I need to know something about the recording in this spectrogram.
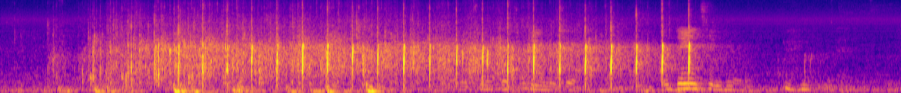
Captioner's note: applause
